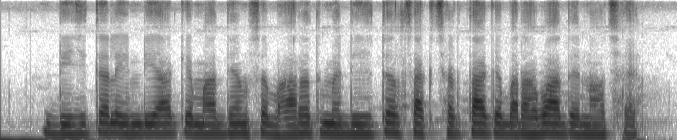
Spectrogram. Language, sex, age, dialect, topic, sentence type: Maithili, male, 36-40, Angika, banking, statement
